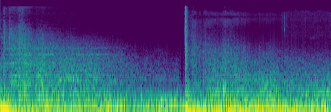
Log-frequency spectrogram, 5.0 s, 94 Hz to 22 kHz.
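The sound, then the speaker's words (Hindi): A deep, sustained roar of a massive atomic bomb test explosion in the New Mexico desert, 56 kilometres from the city, rumbling continuously, with a sharp crack partway through followed by more heavy, rolling thunder that fills the whole clip. No voices. “new Mexico के रेगिस्तान में शहर से 56 किलोमीटर दूर इस बॉम्ब का परीक्षण किया गया”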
